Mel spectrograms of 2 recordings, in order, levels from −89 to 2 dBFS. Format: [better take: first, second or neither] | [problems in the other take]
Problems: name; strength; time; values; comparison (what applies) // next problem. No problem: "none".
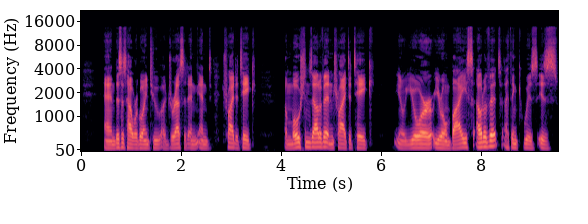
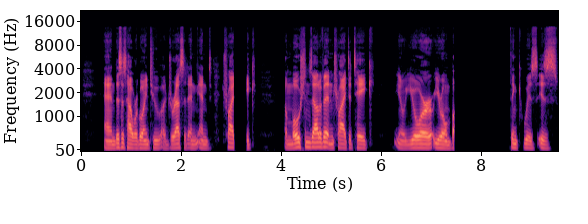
first | audio cutting out; at 3 s and at 7.5 s for 1 s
